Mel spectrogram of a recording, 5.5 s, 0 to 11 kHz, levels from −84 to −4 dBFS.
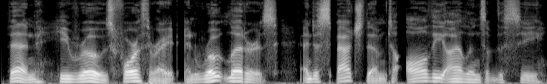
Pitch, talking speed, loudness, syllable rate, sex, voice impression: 105 Hz, 185 wpm, -19 LUFS, 4.6 syllables/s, male, masculine, adult-like, thick, tensed, slightly powerful, bright, clear, slightly nasal, cool, intellectual, calm, friendly, wild, lively, kind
